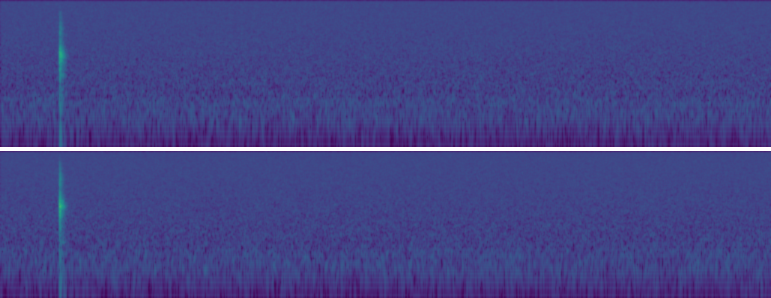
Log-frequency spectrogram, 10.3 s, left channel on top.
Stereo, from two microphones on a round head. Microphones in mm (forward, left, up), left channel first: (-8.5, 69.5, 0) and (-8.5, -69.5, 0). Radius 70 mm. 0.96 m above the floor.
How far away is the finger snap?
About 1.3 m.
